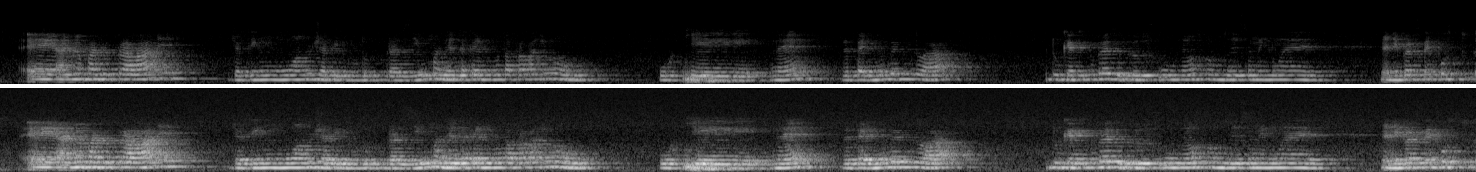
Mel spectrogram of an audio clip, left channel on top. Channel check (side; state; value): left; quieter; 11.0 dB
